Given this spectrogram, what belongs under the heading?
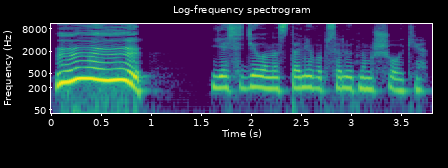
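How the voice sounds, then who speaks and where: A woman reading a first-person novel aloud as an audiobook narrator, expressive, falling soft and quiet at tense moments. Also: medium pitch, fairly quick, no echo, studio quality.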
